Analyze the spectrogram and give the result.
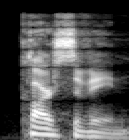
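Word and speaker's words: Cahersiveen: The best was so we first got into Caravine, the city we were staying in. And by the way, that is spelled C A H E R S I Ven. Caravine.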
